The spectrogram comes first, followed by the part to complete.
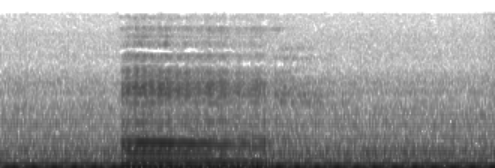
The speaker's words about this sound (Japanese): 今帰宅のために車にエンジンをかけましたね。ほんとさっきかけて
